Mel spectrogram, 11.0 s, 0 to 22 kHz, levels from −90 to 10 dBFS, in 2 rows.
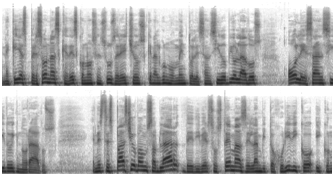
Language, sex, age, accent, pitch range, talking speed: Spanish, male, 40-59, Mexican, 125-155 Hz, 185 wpm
